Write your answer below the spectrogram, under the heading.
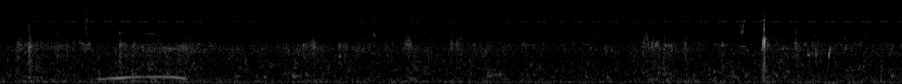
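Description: Faint outdoor background with a single low cooing bird call about a second in, rising then falling in pitch, and one sharp click near the end.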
